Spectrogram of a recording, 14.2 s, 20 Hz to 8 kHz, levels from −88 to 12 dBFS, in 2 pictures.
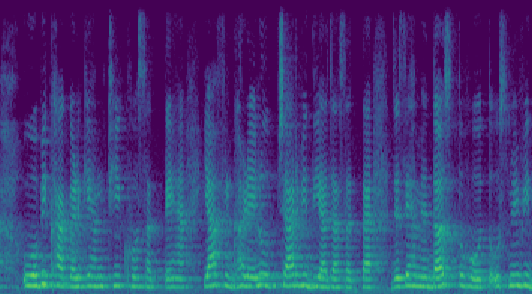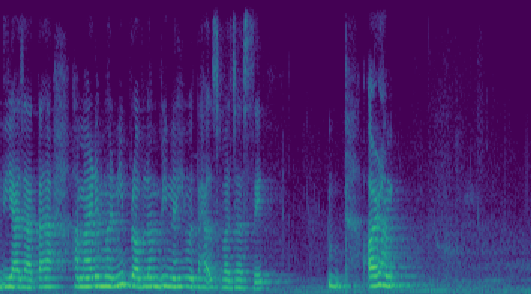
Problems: constant background noise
